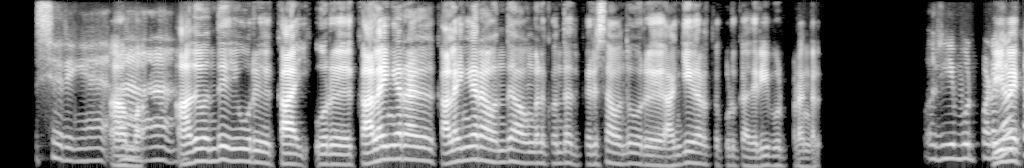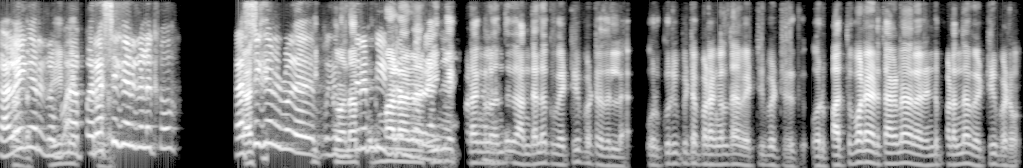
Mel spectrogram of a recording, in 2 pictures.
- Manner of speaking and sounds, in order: in English: "ரீபூட்"; in English: "ரீபூட்"; in English: "ரீமேக்"; in English: "ரீமேக்"; unintelligible speech; in English: "ரீமேக்"
- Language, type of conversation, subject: Tamil, podcast, திரைப்பட கதைகளின் மறுசெய்தல்கள் மற்றும் புதுப்பதிப்புகள் மக்களின் ரசனையை எப்படி மாற்றுகின்றன?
